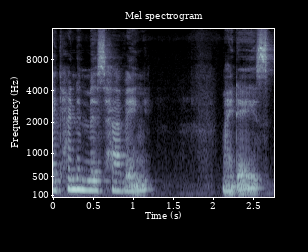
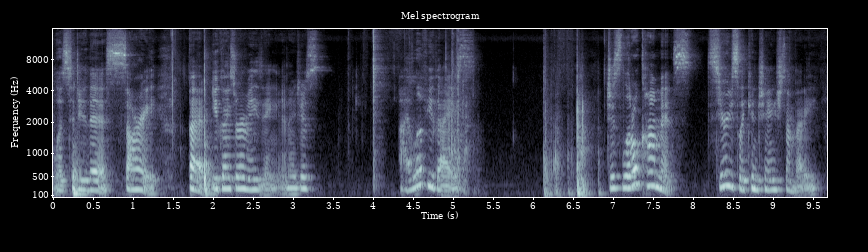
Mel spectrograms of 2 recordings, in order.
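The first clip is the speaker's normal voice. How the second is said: ordinary talk, nothing marked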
